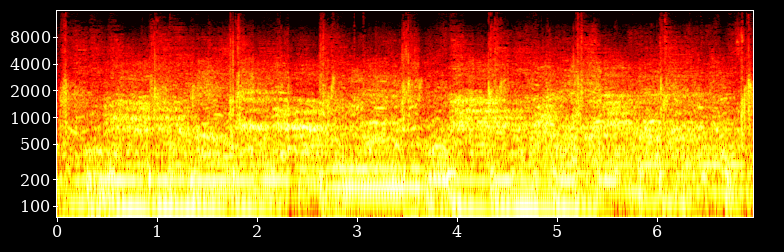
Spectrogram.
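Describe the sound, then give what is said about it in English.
Dense crowd noise fills the streets of the Sankewa Folk Festival in Bamberg, a five-day celebration in winding medieval streets. Steady, loud chatter and calls with scattered sharp clatters continue throughout, over a low, sustained droning hum. “Welcome to the Sankewa Folk Festival here in the town of Bamberg, a five-day-long celebration in its winding medieval streets.”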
